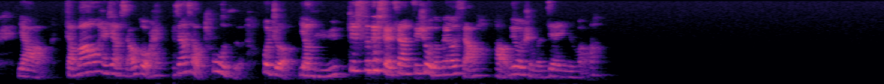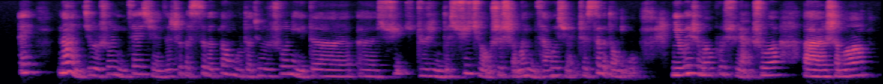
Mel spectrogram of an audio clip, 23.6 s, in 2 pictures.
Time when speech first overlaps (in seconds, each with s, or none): none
